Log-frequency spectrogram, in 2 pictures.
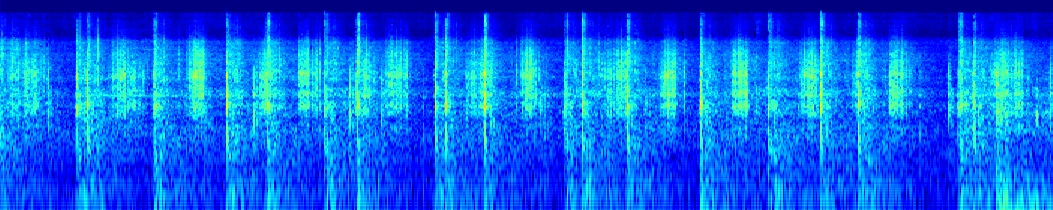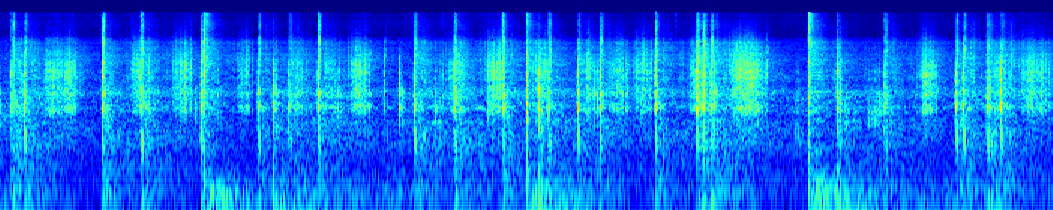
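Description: Aerial fireworks display: shells launching and bursting one after another, several sharp bangs a second, with stretches of deeper, heavier booms from about halfway on.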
